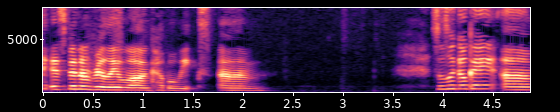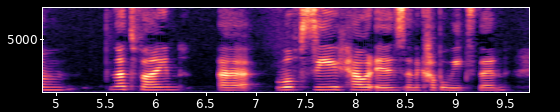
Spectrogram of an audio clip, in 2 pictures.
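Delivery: emotional, tearful, holding back tears. Updating followers, the speaker admits being emotional: tearing up. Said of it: "Sorry, I'm starting to tear up".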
